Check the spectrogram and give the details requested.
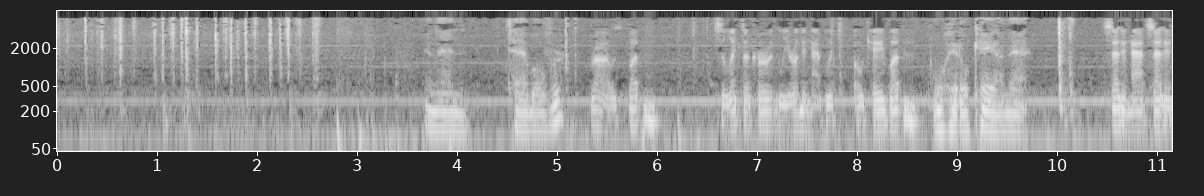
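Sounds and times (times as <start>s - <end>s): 
typing a program name on a computer keyboard: 0.0s - 2.7s
faint steady hum: 0.0s - 11.1s
speech: 3.7s - 9.8s, 10.5s - 11.1s.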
